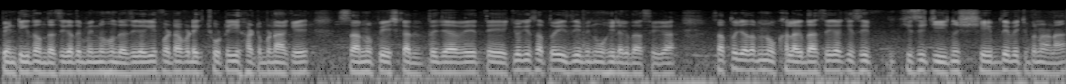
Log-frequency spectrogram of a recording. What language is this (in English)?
Punjabi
